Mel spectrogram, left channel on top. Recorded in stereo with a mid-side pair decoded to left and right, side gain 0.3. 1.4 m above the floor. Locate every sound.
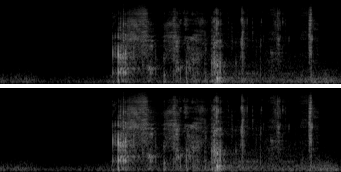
1.1 s chewing: 25° right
